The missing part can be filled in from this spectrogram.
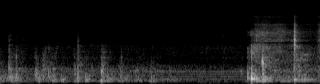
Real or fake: fake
